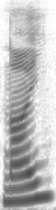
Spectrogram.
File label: "nai9", taiwanese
